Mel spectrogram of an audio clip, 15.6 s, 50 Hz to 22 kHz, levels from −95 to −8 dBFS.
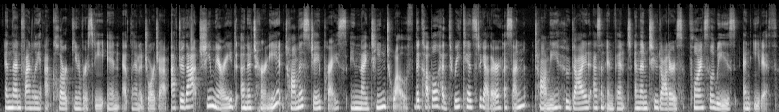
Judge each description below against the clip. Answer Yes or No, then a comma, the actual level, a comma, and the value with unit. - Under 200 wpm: Yes, average, 160 wpm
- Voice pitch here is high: Yes, high, 215 Hz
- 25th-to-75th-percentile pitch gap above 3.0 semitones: Yes, average, 3.8 semitones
